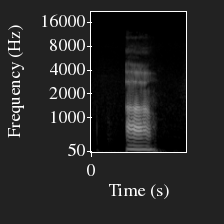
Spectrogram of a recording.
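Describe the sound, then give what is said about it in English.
A single short cat meow, about half a second long, clear, with silence before and after and no talking around it. “y'all hear the fucking cat?”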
